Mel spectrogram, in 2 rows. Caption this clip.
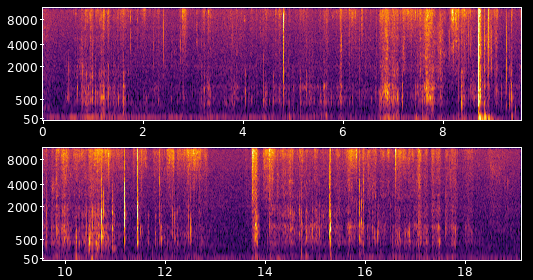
I wanted to record some sounds for Dare-12 but was travelling abroad. I did not have with me most of the items/objects I would normally touch on a daily basis.
This is the sound of me tying and untying my shoelaces. These are leather shoes and the shoelaces are actually thin strips of leather.
Recorded with a Zoom H1, built in mics. Recorder was placed on a carpeted the floor 10cm away from the shoe.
